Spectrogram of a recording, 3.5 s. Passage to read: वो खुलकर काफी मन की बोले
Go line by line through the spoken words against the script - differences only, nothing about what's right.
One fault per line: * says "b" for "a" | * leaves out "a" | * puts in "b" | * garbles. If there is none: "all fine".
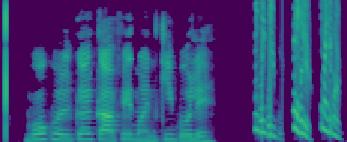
all fine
